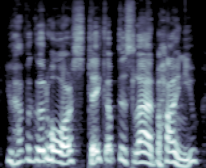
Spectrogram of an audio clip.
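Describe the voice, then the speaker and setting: Hearty blustery officer for an audiobook, way up high and loud, barking it out. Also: male voice, dry recording, studio quality. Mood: commanding. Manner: emphatic, brisk, exclamatory. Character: blustering, hearty revenue officer, man in authority. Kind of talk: dramatic audiobook character voice.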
